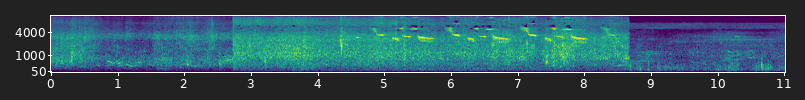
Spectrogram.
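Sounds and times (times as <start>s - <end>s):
small bird chirping: 4.8s - 8.7s.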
